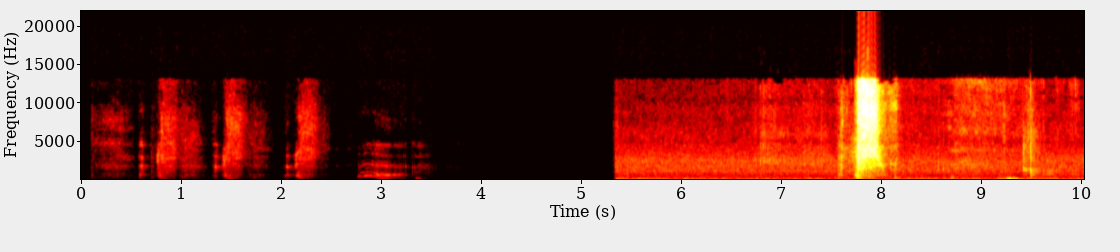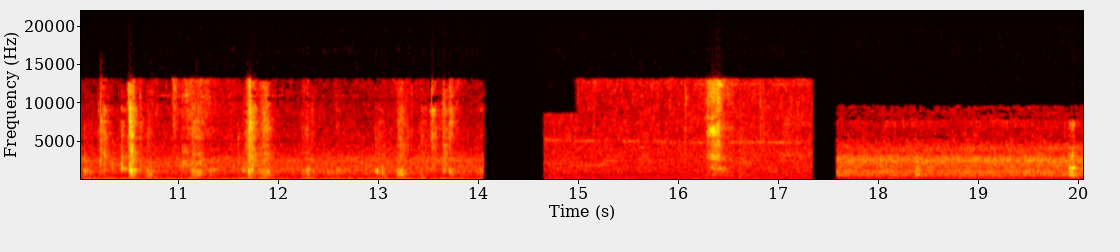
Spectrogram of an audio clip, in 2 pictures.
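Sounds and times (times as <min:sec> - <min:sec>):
microphone handling rumble: 0:05.9 - 0:14.1
loud sneeze: 0:07.6 - 0:08.2.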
